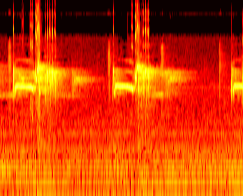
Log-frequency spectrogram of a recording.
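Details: ['Bar-winged prinia lure call, very clear: a short pure whistle then a loud buzzy, rasping burst with echo, repeated about every two seconds.']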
